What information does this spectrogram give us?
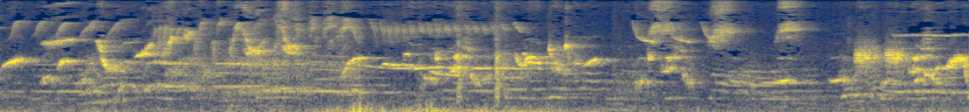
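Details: White-rumped shama in a songbird performance, pouring out mixed high whistles, trills and chattering notes with brief gaps, some sharp clicks, and low background rumble.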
